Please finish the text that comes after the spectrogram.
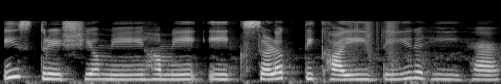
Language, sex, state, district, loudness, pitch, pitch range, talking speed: Hindi, female, Punjab, Fazilka, -15 LUFS, 235 Hz, 225-245 Hz, 120 wpm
